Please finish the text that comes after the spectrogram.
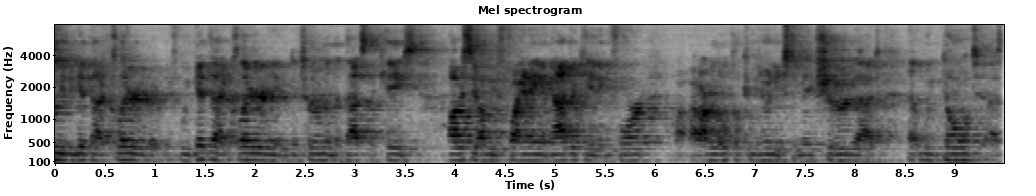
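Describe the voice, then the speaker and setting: Man, even flat delivery, distant mic, long hall reverb. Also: medium pitch, a little hiss or hum. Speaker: sitting MP running for re-election. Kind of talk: candidate forum answer. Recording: echoey hall, mic from far off.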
